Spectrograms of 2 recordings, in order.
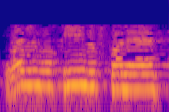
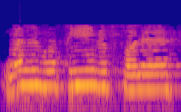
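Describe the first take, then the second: No difference in how they are said.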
